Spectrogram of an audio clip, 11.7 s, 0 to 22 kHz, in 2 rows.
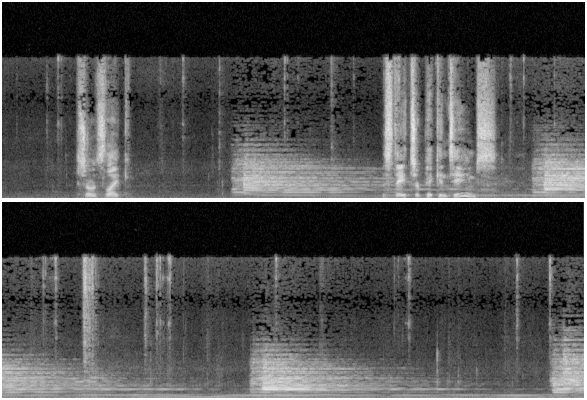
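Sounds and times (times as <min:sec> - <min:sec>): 
speech: 0:00.7 - 0:01.4, 0:03.8 - 0:05.1
church bell ringing near downtown Phoenix: 0:02.3 - 0:11.6.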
